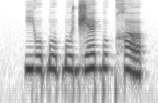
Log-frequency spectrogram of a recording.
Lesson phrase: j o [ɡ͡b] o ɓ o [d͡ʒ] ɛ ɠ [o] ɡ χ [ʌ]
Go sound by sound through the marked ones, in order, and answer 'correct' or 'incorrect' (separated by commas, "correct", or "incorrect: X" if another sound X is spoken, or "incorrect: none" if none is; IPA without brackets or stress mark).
incorrect: ɓ, correct, correct, correct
